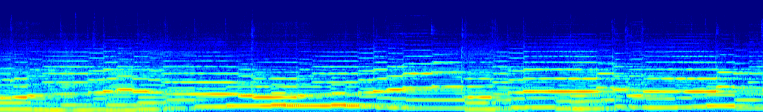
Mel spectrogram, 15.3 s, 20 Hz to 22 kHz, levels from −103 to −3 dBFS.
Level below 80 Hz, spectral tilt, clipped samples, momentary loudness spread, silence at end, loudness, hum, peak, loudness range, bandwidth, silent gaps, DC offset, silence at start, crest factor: -54 dBFS; -9 dB/octave; under 0.1%; 11 LU; 0 s; -35 LUFS; none; -22 dBFS; 4 LU; 5.8 kHz; none; under 0.1%; 0 s; 12 dB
